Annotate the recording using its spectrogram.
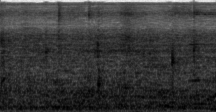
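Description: Quiet lecture-hall room tone with a few faint, short clicks from laptop keys being pressed to advance a presentation slide.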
